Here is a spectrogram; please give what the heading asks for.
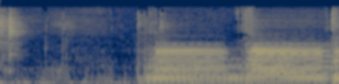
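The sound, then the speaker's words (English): Distorted electric guitar through a Joyo Ultimate Drive distortion pedal, a Joyo boost and an amp-sim preamp: a quiet, noisy first second, then a loud, sustained chord restruck once and left ringing. “typical signal chain once again. It goes into the distortion pedal, the ultimate drive from Joyo, then it goes into the roll boost in Joyo, then it goes into what we are using for the preamp”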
